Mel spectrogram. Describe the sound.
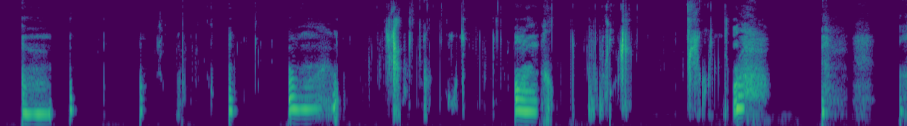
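Crunchy chewing of an apple, heard as many crisp bites and crunches in irregular bursts with short pauses, fairly quiet overall.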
